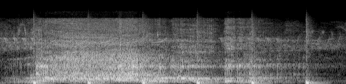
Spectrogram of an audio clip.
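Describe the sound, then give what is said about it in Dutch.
A loud, sustained growling roar like lions fills the whole stretch, rough, with a steady low thumping beat pulsing underneath before it fades at the end. “Maar probeer het nog eens met die leeuwen.”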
